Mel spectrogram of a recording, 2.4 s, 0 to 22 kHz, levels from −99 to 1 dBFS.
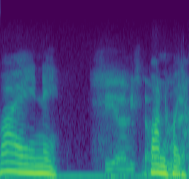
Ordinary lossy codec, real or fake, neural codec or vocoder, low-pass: none; real; none; 14.4 kHz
